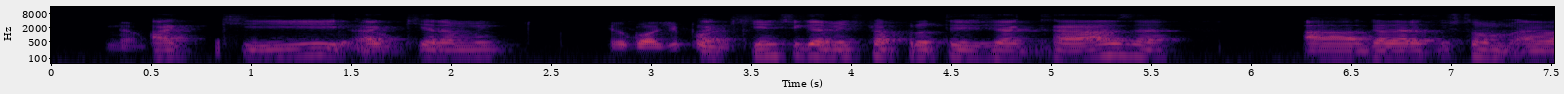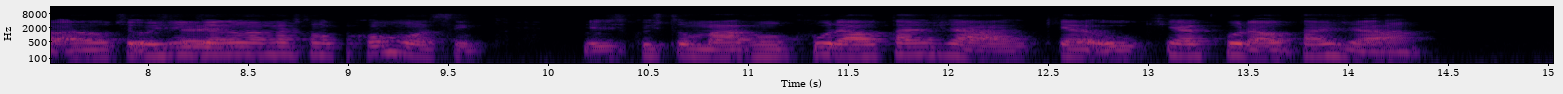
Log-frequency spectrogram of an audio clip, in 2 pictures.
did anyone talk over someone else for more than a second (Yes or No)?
No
